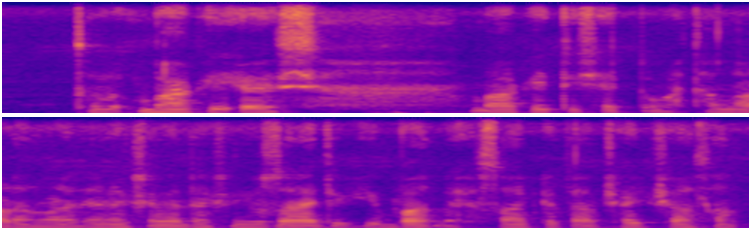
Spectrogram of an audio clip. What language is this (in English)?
Kashmiri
